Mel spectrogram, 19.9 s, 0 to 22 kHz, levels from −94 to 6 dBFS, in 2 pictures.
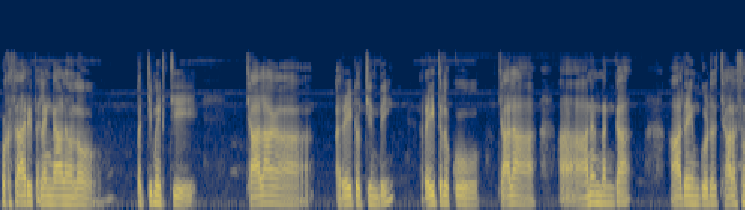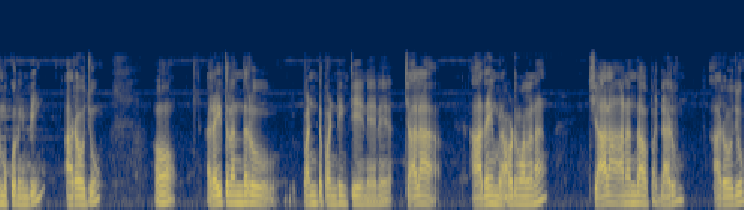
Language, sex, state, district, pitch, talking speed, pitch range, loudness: Telugu, male, Andhra Pradesh, Anantapur, 155 Hz, 80 wpm, 145-165 Hz, -18 LUFS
